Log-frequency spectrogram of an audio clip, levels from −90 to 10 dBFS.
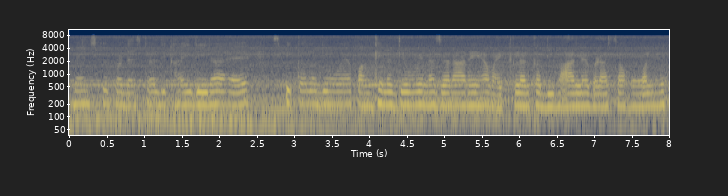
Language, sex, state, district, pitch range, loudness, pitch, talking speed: Hindi, female, Chhattisgarh, Raipur, 180-195 Hz, -17 LUFS, 185 Hz, 185 wpm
